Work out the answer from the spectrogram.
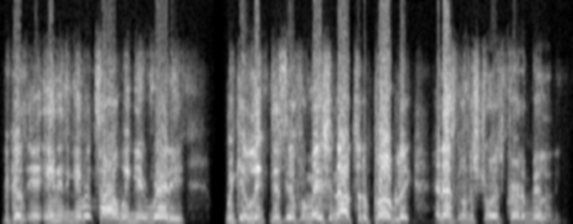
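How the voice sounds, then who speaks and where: A man with a partly lost, hoarse voice, talking casually about history as host of an online show, often asking "you know what I'm saying?". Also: high-pitched, rapid-fire, no echo, rough recording. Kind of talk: casual history talk monologue.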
